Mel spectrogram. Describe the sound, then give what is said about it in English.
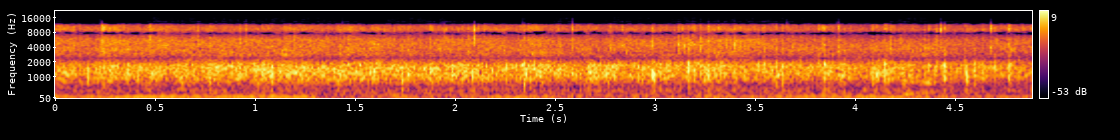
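A church audience claps steadily for several seconds, a dense, even patter of many hands with no pauses and no voices, over a low background hum. “You can clap for that.”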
